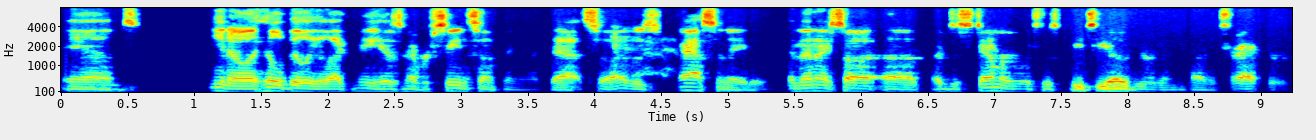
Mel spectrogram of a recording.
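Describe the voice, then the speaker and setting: Low, husky-voiced man hosting a podcast. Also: fairly quick, dry recording, poor audio. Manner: animated, rambling anecdotes with many fillers. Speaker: podcast host. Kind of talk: casual conversational storytelling.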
